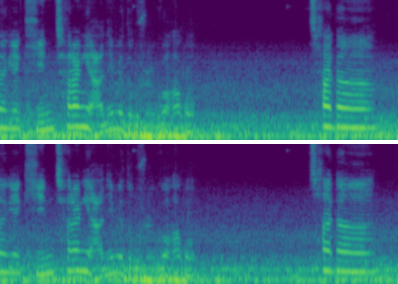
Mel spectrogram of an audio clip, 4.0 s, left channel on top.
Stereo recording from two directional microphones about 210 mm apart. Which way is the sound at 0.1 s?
25° left (ahead or behind).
